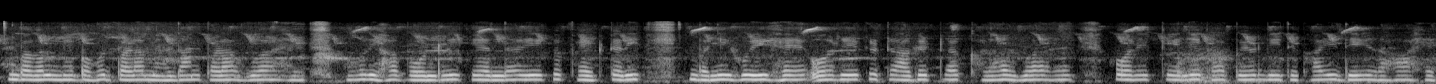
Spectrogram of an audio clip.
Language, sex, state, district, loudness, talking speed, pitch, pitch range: Hindi, female, Bihar, Gaya, -17 LUFS, 145 wpm, 215 Hz, 205-220 Hz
